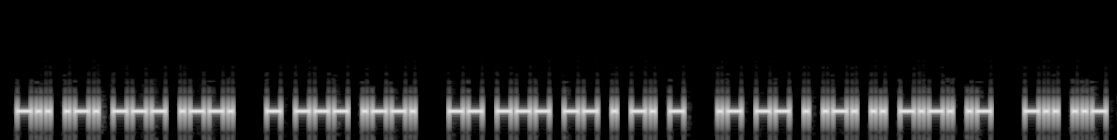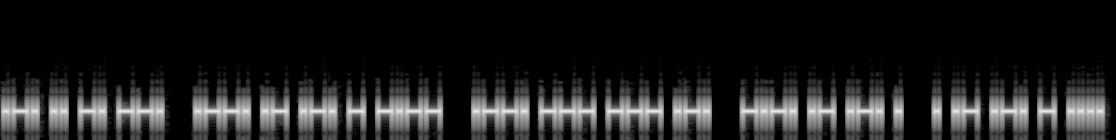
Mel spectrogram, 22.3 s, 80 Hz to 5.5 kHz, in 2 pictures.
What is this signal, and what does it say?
Morse code, heard as a keyed tone, about 25 wpm, 500 Hz. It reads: DROP TOP MOMENT AMERICA DURING PARTY POOR CARE EARTH
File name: 632 words / 632 Words 25WPM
